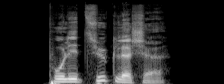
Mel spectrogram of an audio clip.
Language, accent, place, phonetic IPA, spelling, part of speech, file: German, Germany, Berlin, [ˌpolyˈt͡syːklɪʃə], polycyclische, adjective, De-polycyclische.ogg
- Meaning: inflection of polycyclisch: 1. strong/mixed nominative/accusative feminine singular 2. strong nominative/accusative plural 3. weak nominative all-gender singular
